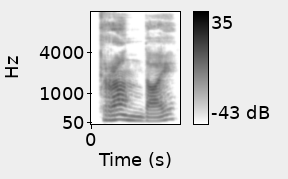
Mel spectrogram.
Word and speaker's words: grandaj: The big houses is la grandaj domoj. The sound written AJ is pronounced like the I in the English word by. It is never pronounced like the aj in badge.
